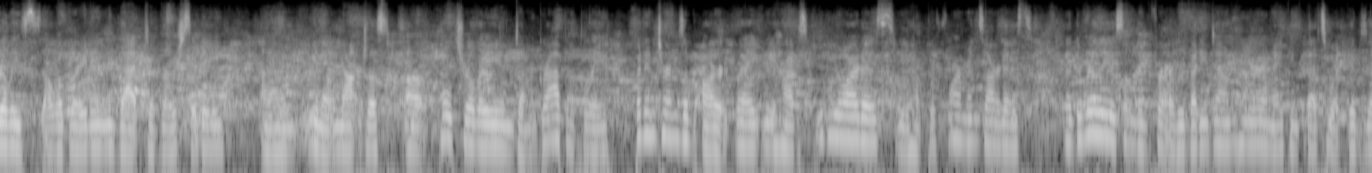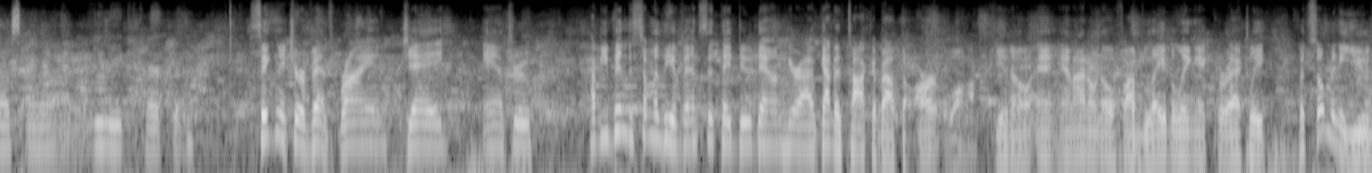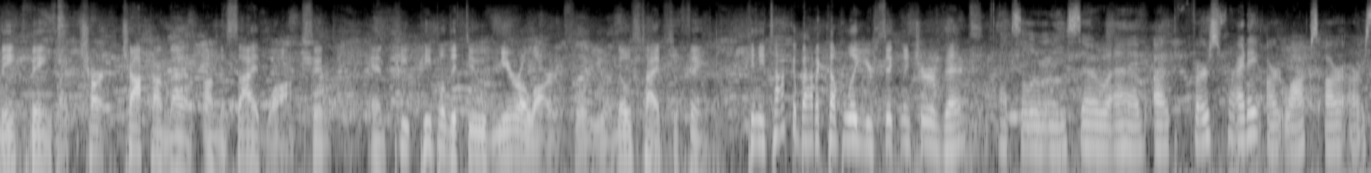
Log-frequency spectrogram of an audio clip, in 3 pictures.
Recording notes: Live from Intrepid Sojourner Beer Project for their one year anniversary party!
